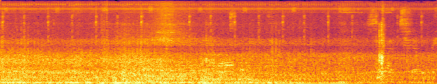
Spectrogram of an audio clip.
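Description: Tyres rumble on the road as a car drives and slows to a stop.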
